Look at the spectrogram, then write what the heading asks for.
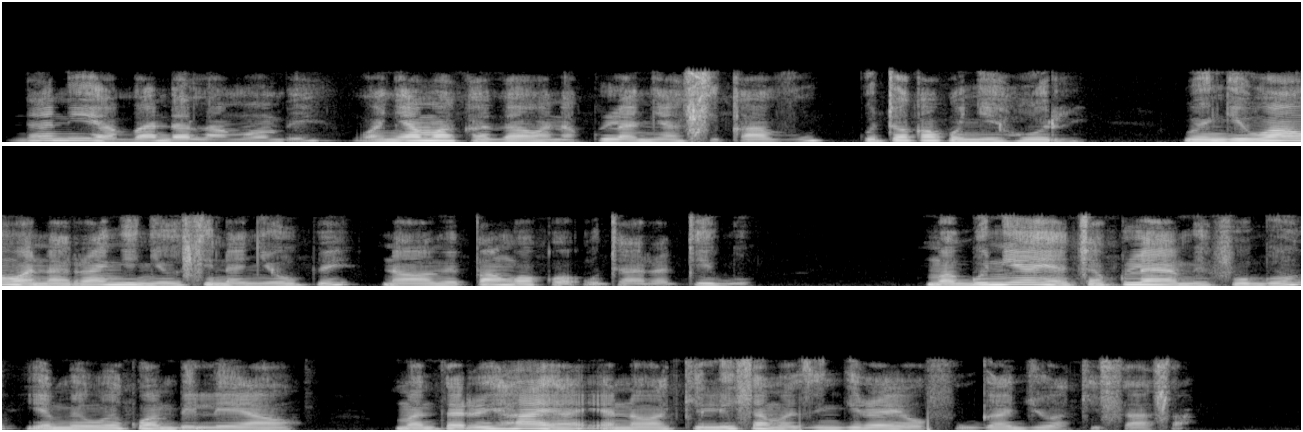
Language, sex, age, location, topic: Swahili, female, 18-24, Kisumu, agriculture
